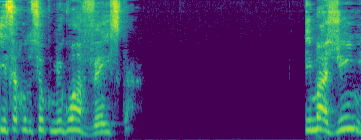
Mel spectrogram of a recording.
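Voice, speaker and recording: With a northeastern Brazilian accent, a man speaks at a moderate pace in an animated tone on a very clean recording with a silent background. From Brazilian Northeast. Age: 40s. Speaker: livestream host. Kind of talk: casual chat.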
